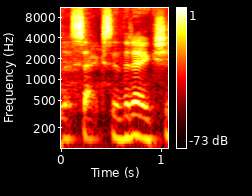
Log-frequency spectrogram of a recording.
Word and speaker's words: CeX: So it's called it's called but it's pronounced sex really because they they they um did some of their marketing I think they put like we love sex.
